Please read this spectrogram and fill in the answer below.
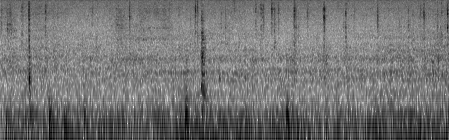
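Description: Car running and rolling slowly, heard from inside the cabin: a steady low engine and road rumble with a few faint ticks.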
